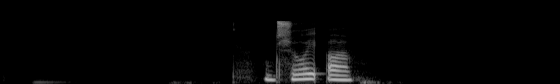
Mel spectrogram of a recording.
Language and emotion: Russian, neutral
